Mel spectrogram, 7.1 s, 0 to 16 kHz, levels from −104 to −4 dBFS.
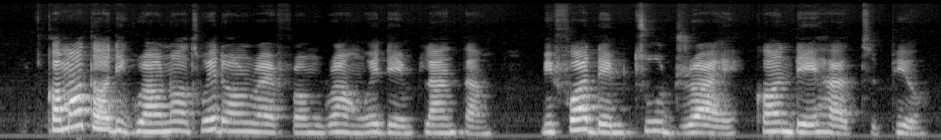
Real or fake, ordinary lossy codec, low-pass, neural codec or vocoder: real; none; 14.4 kHz; none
